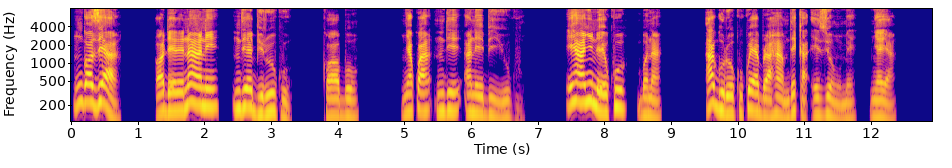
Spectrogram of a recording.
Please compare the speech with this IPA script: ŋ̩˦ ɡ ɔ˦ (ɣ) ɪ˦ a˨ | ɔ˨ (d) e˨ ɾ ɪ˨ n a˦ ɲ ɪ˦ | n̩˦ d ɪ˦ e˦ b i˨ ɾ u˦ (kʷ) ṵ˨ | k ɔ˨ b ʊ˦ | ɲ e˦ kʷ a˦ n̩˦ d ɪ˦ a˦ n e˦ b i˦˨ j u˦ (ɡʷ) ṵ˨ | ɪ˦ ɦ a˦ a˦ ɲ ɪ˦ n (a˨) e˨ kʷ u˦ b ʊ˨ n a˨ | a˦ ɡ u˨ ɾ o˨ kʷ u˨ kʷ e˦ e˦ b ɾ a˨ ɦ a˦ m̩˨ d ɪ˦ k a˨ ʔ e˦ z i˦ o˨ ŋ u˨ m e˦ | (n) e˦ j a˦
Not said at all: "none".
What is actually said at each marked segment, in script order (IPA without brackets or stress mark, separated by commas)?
z, d, kʷ, kʷ, e˨, ɲ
